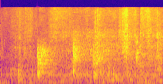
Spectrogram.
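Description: Paper rustling and crinkling as a folded instruction sheet is handled and opened, in several short strokes.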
